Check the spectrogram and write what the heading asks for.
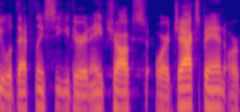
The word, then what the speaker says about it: Aatrox: I know you caught me on that because I was calling him Atriox, I think.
